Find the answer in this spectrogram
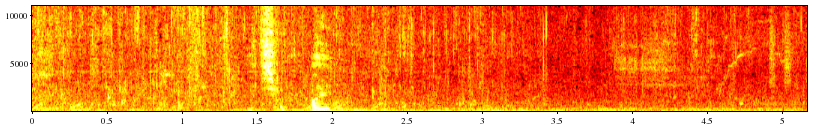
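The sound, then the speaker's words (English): Cold water sloshes and laps steadily, as if someone is moving through it, with one sharper splash partway through over a constant low wash. “Oh, God, you have no idea how cold this water is!”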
